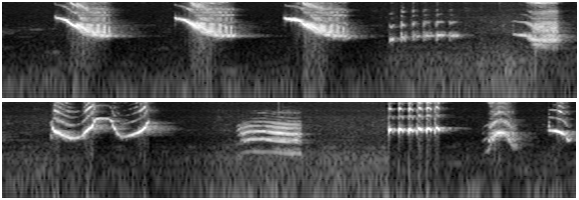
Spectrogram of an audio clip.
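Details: Asian pied starling song used to excite other birds: three loud sweeping downslurred notes, then a mix of buzzy chatter, looping whistles and sharp chirps.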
